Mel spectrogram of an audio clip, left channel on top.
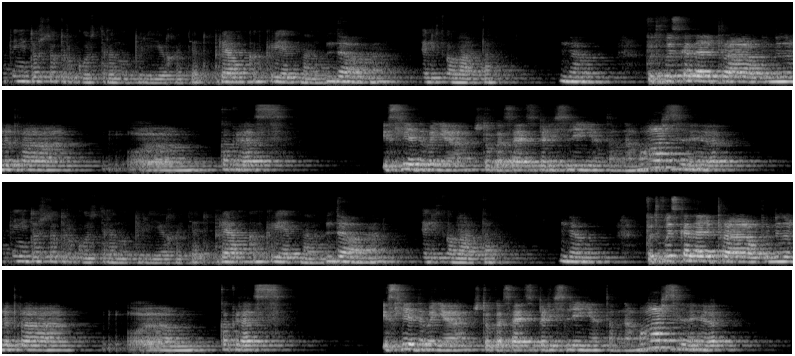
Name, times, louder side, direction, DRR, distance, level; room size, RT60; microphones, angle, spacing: voice 1, 0.1-3.2 4.2-4.9 14.6-14.9, equal, 10° left, -1 dB, 1.0 m, -27 dB
voice 2, 3.2-3.9 5.6-5.9 6.2-8.6 9.2-10.7 11.7-15.0, right 1 dB, 40° right, 0 dB, 1.5 m, -22 dB
8.5 x 4.6 x 4.6 m, 1.0 s
head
